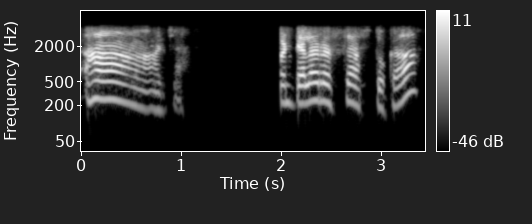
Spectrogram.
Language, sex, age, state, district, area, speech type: Marathi, female, 60+, Maharashtra, Ahmednagar, urban, conversation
